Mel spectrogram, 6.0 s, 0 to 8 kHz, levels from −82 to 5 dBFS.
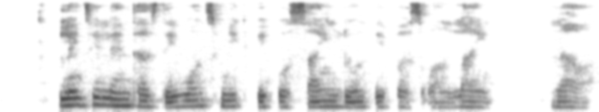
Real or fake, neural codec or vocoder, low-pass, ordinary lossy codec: real; none; 7.2 kHz; none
